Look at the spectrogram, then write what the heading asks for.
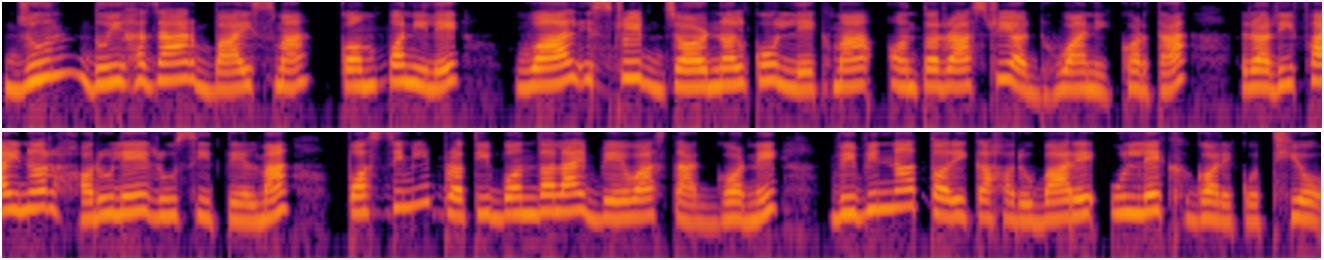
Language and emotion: Nepali, neutral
